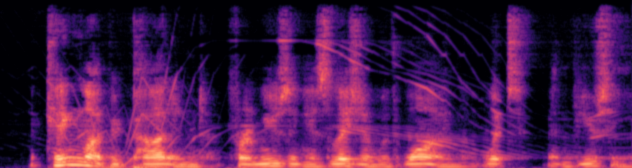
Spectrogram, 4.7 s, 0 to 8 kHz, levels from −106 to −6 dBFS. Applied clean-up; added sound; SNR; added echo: neural mask model DeepFilterNet 3.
